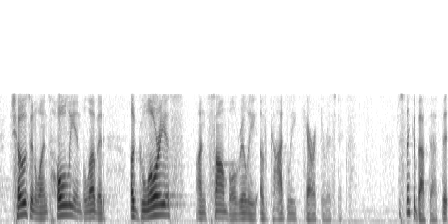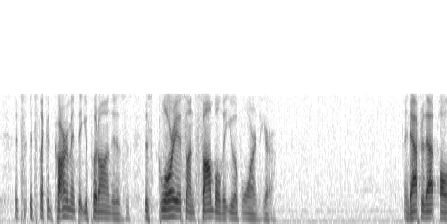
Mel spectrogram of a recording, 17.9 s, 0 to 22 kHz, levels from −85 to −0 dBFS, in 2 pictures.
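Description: Nothing in this recording of speech points to a technical fault. It sits within the narrow telephone band, with nothing above 4 kHz, and any trace of the low-level noise that tracks its loudness is faint at most, which fits an ordinary 64 kbps G.711 A-law telephone path.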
